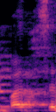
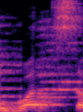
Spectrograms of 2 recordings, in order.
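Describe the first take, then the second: First: वत्स said with B for V, "batsa"; wrong B sound. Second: वत्स said with a V, "vatsa"; correct V sound. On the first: Teacher showing the mistaken form, wrong B in वत्स. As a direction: start वत्स on a hard B. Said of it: "वत्स नहीं होता है". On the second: Teacher correcting the mistake, proper V in वत्स. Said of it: "ये वत्स होता है". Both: Shown as a demonstration.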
